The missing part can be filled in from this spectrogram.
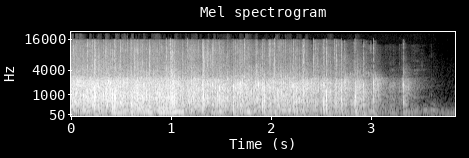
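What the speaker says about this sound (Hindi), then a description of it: "जोरदार तालियां एक बार" Loud, dense studio audience applause on a TV comedy show, a sustained burst of clapping that fades out over the last second, with no speech.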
